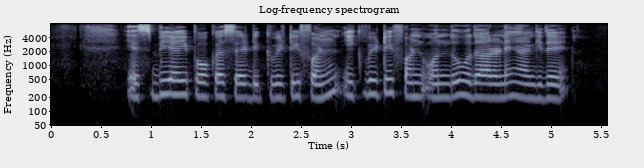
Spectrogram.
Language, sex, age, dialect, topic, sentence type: Kannada, female, 31-35, Mysore Kannada, banking, statement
